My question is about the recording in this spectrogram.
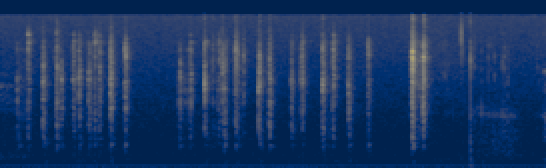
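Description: Faint computer-keyboard typing: quick runs of keystroke clicks, with one sharper click a little after three seconds in.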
